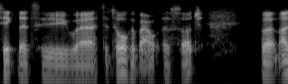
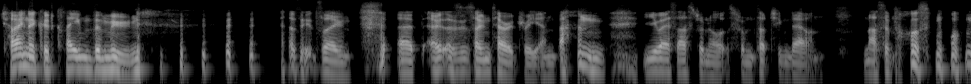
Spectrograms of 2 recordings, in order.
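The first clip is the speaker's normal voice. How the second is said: speaking through barely held-back laughs; 4 semitones higher than usual. Reading a news headline aloud to viewers, laughing while reading. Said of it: "I can barely read it without laughing".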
